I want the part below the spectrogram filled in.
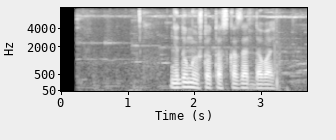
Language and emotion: Russian, neutral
